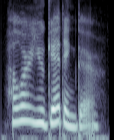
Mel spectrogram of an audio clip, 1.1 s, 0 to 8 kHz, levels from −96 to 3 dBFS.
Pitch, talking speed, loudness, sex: 245 Hz, 260 wpm, -18 LUFS, female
